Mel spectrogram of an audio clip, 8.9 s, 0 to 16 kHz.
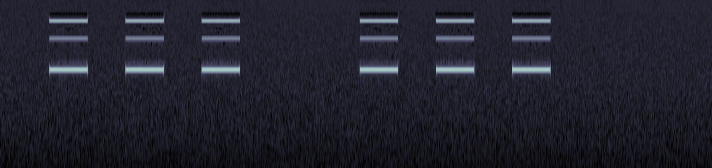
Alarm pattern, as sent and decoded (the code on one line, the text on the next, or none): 3 beeps and a pause
temporal three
